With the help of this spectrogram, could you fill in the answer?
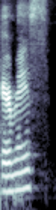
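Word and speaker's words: Hermès: It was no, it's a name with a funny pronunciation. Huh? Hermes. Yeah. That sounds, Hermes. Good job, Carrie Berry's mom.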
